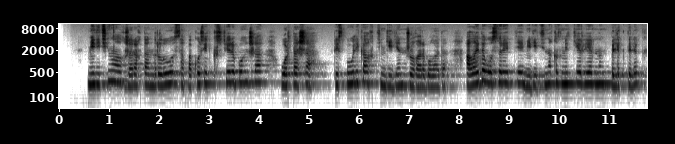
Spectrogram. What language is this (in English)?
Kazakh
